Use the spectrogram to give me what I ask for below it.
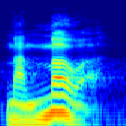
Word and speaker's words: Momoa: I thought to play Ganon, the King of Thieves, we can have Aquaman himself, Jason Momoa.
